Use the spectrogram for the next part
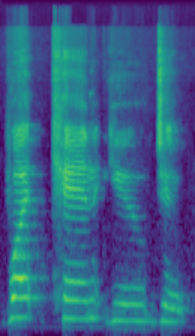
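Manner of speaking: what can you do, stretched out slowly; slow resigned drawl. Real, not acted. Shrugging off Antonio's situation, slowly drawn out. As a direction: let it hang, slow and resigned.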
